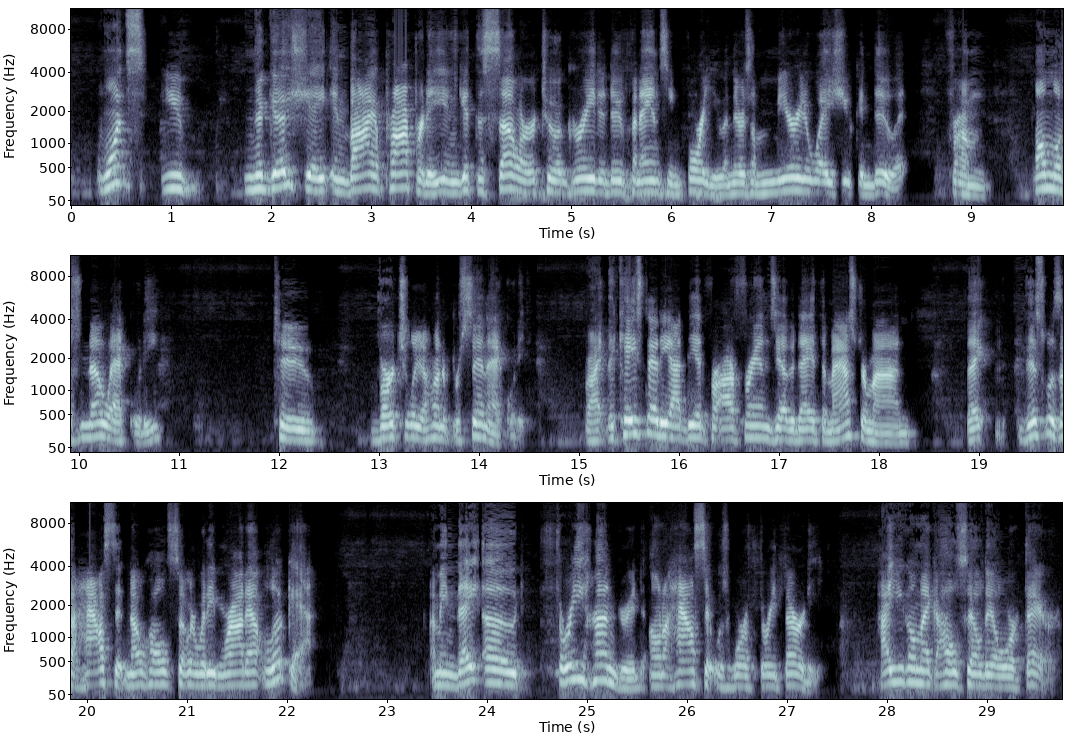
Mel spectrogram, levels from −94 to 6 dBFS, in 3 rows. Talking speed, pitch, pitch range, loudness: 180 wpm, 160 Hz, 135-180 Hz, -15 LUFS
